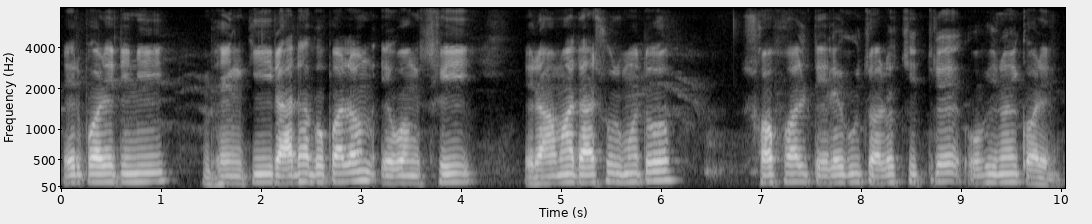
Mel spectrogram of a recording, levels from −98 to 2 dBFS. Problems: background conversations at intervals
